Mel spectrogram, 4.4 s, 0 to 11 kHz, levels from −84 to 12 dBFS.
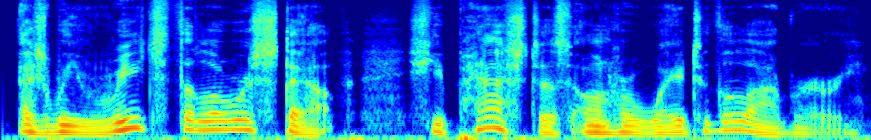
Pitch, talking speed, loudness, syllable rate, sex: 130 Hz, 205 wpm, -19 LUFS, 5.2 syllables/s, male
